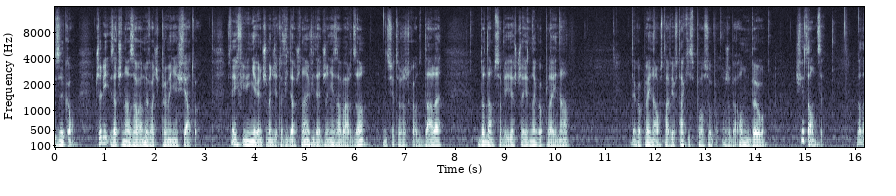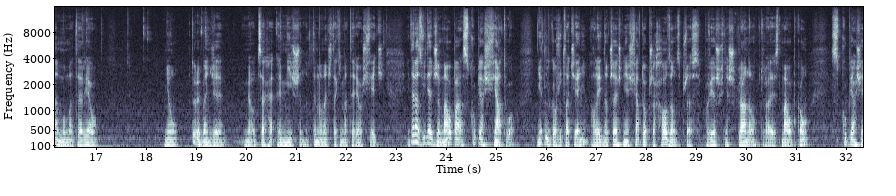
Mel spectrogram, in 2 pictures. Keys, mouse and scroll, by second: 6.2-7.4 scroll down 6, 7.4-8.7 scroll down 2, 8.7 shift+middle click, 10.0 right click, 10.1 shift+d, 13.3 click, 14.3 middle click, 16.7 right click, 18.0 click, 19.1 click, 21.8 middle click, 23.3 middle click, 24.5-25.3 scroll up 3, 25.3 scroll up 1, 25.3 shift+middle click.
